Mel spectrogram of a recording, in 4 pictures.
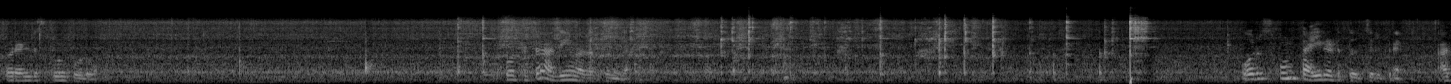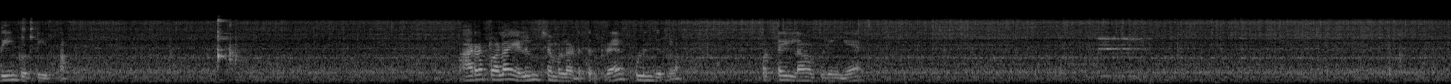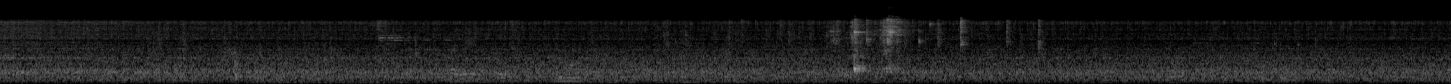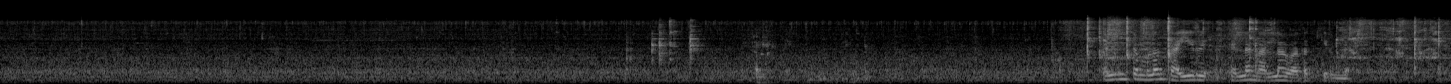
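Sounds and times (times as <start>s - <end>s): masala sizzling in a pot: 0.0s - 58.0s
brief high tone: 25.5s - 26.0s.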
